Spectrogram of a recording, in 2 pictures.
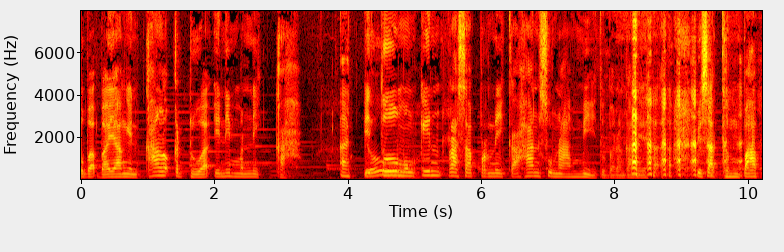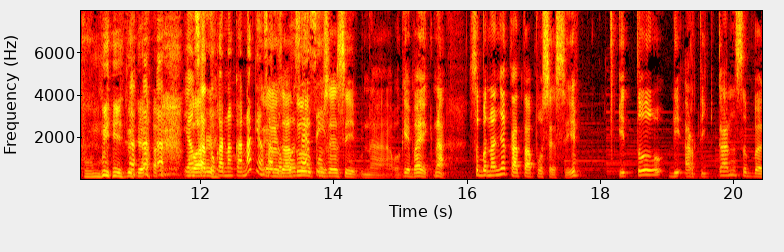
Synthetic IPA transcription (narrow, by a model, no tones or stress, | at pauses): baʔbajaŋɪnkaloʔkəduaʔinimənikah | it̪umuŋkɪnrasapərnikahansunamit̪ubaɾaŋkaliab̥isaʔɡ̥əmpab̥umit̪ujajaŋasaukanakanakjaŋasat̪uosesɪfna̰o̰kebaɪk̚nah | səbənarɲakat̪aposesɪf | it̪udiʔart̪ikansəba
